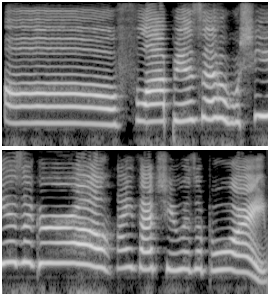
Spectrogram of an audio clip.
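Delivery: high loud amazed voice; high surprised exclamation. Real, not acted. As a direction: marvel at the discovery. Surprised discovery.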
